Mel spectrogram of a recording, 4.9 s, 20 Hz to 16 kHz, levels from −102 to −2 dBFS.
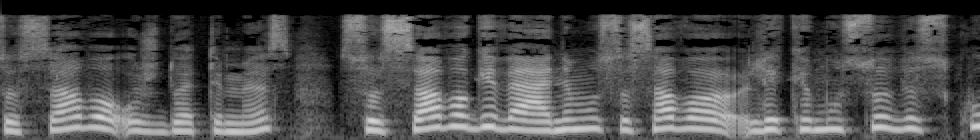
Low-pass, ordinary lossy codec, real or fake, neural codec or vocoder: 14.4 kHz; MP3, 48 kbps; real; none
